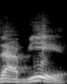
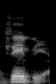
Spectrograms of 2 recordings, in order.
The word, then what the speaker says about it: Xavier: say in the Caribbean if she's a French word it's Zavier Americans say Xavier Xavier correct so we have here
